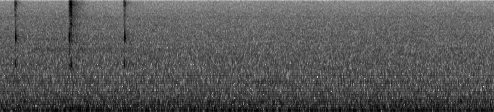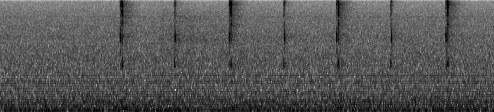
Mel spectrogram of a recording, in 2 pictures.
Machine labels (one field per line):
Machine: valve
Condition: normal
